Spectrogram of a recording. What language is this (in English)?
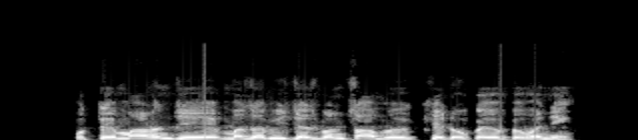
Sindhi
